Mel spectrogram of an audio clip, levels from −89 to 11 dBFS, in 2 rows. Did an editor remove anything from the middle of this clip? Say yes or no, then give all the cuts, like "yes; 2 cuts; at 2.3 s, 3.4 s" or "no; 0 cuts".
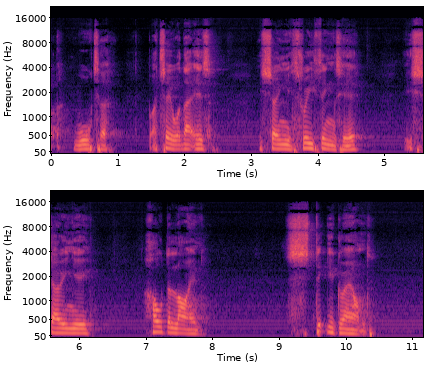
no; 0 cuts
